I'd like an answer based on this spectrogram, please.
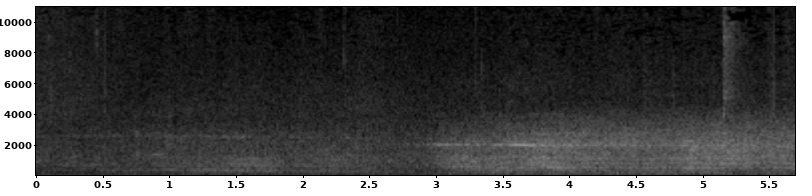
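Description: Airplane passing overhead: a steady rushing engine noise that gets louder about three seconds in, with a faint high whine.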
